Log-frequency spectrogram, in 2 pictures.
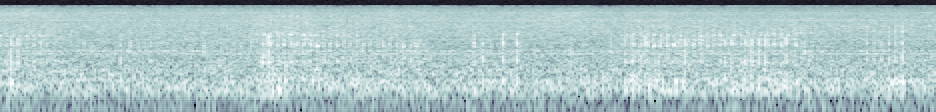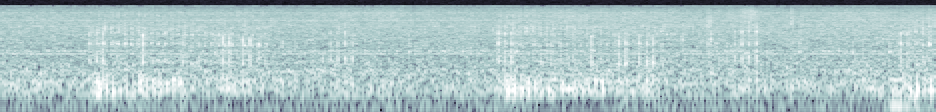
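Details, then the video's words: Purring house cat being massaged indoors, among four cats including adopted seniors; low continuous purr swelling with each breath roughly every two seconds, with light rubbing sounds over the top. "Four Purring Cats — Cat Massage"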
